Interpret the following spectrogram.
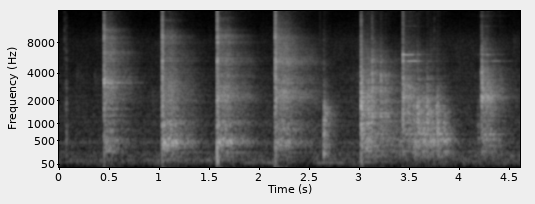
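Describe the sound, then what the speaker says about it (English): A 3-pound sledgehammer strikes a power steering hose laid on an aluminum block atop a bench leg, giving about eight loud, close, evenly spaced metallic whacks, each with a brief ringing decay and no voices. "3-pound sledge, block of aluminum, on the leg of the bench for the least amount of deflection."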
